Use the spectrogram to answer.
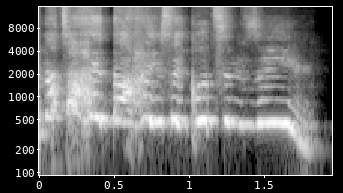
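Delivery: high-pitched mock yell of a friend; imitated yelling. Friend correcting a name's pronunciation, mock yelling. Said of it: "My friend was yelling at me".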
